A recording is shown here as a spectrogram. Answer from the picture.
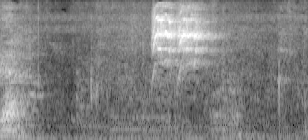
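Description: A bird gives a short, high, scratchy call about a second in, after a brief dull sound right at the start.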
